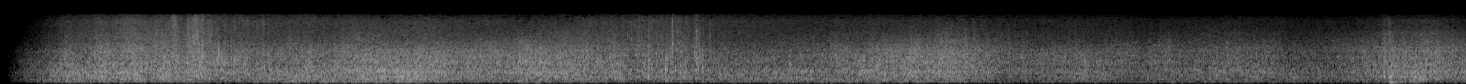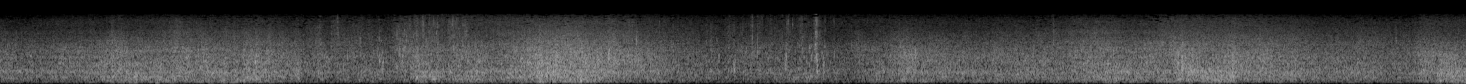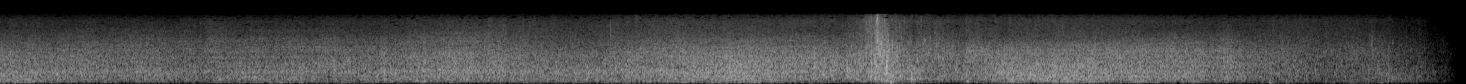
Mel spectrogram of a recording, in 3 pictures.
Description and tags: Pattaya beach recorded near the waves and foams with Rode iXY.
